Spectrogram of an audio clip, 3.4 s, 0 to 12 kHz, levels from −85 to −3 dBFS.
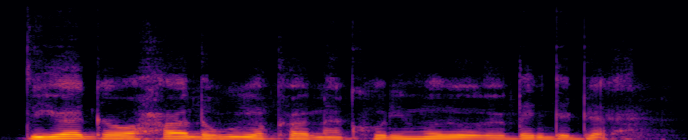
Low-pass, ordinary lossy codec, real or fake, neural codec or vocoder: none; none; fake; codec, 24 kHz, 1 kbps, SNAC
